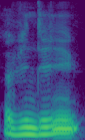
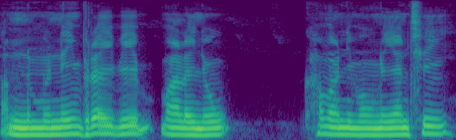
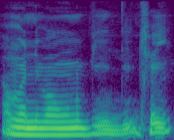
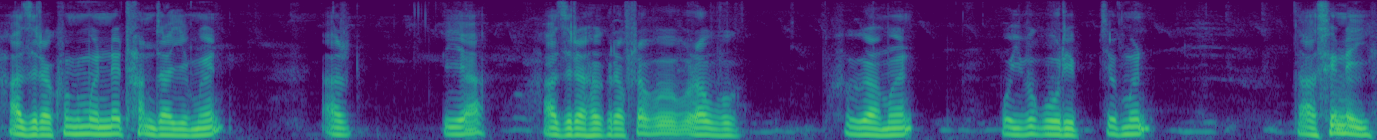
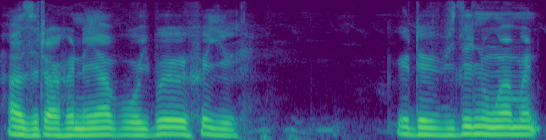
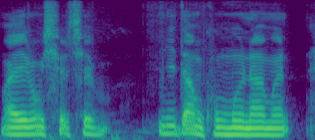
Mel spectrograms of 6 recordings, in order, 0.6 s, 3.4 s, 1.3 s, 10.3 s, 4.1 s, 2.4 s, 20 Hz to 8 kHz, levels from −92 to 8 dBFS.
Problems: background sounds at intervals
